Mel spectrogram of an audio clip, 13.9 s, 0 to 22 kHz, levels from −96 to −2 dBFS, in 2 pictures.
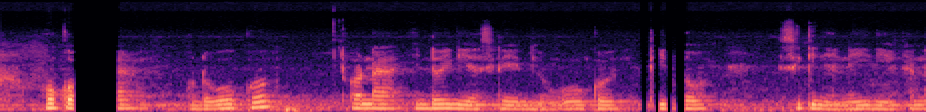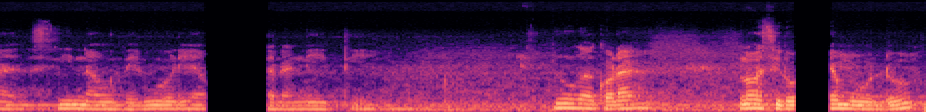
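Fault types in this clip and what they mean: digital broadcast dropout: The receiver stopped getting frames it could decode, so it muted the speech with a quick 20 ms fade and brought it back only once clean frames arrived again. Whatever was broadcast in between is gone. Silent holes open at 0.54, 8.48 and 12.89 s, lasting about 0.32, 0.45 and 0.26 s. Near 4.8 s the sound instead breaks into several short gaps, none longer than 64 ms, spread across 0.32 s.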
